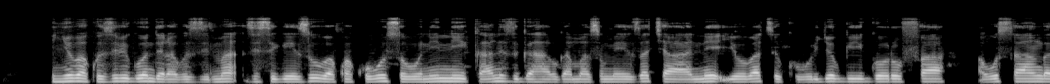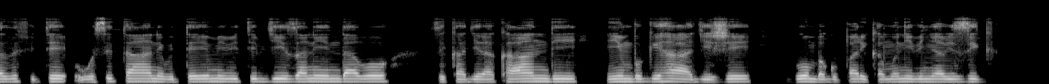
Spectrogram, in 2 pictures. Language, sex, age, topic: Kinyarwanda, male, 18-24, health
